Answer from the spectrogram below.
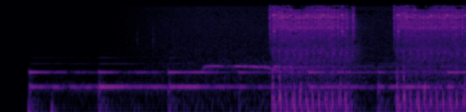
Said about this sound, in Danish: Lyden af flere skudsalver flænser gennem februar natten i Himmelev, nær ved Roskilde.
